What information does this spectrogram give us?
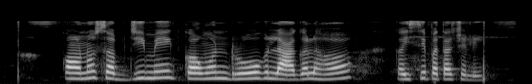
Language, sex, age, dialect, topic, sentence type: Bhojpuri, female, 18-24, Western, agriculture, question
